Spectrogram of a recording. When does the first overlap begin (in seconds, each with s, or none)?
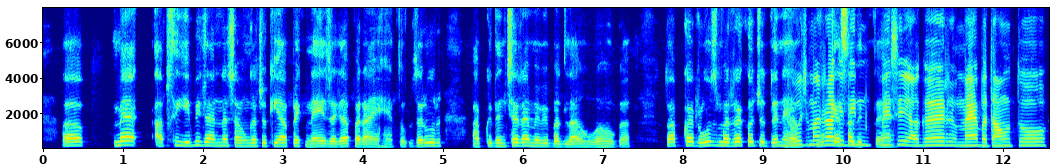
9.3 s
